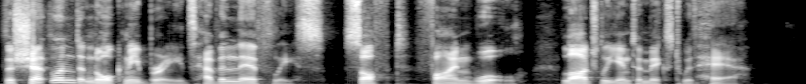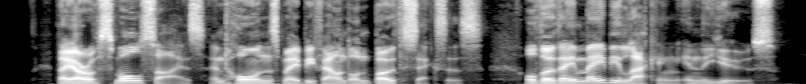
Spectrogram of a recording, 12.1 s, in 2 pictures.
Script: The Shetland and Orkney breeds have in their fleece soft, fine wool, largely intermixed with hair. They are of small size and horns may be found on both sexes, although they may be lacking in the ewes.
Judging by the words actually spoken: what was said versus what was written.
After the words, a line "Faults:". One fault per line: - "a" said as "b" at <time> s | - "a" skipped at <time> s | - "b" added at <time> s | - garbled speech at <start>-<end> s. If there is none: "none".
The Shetland and Orkney breeds have in their fleece soft, fine wool, largely intermixed with hair. They are of small size and horns may be found on both sexes, although they may be lacking in the ewes.
Faults:
none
